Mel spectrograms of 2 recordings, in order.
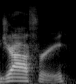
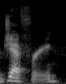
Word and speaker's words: Joffrey: Ruxin says that baby Joffrey... Or Jeffrey. It's spelt like Joffrey.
